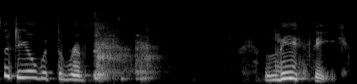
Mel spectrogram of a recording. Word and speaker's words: Lethe: Greek and Latin, and they pronounce every letter. Lethe.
